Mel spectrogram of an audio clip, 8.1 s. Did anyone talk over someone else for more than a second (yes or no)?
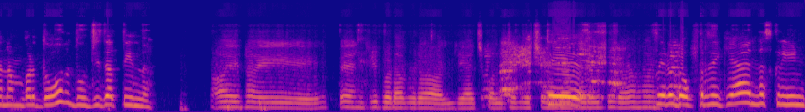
no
